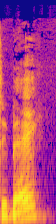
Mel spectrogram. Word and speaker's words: Dubay: I believe that's how it's pronounced, Dubay? That's correct.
